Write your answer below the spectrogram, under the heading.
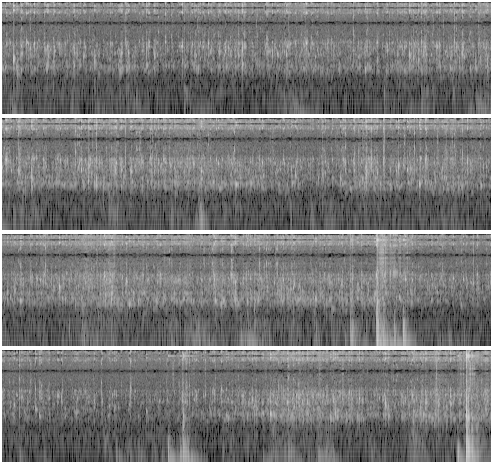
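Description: Kayak being paddled through calm water: a steady splashing and trickling of paddle strokes and water along the hull. Three dull, low thumps in the second half, the loudest about two-thirds of the way through.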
